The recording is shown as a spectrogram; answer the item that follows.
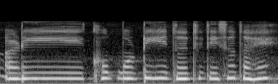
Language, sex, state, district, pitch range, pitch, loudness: Marathi, female, Maharashtra, Washim, 265-285 Hz, 275 Hz, -14 LUFS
